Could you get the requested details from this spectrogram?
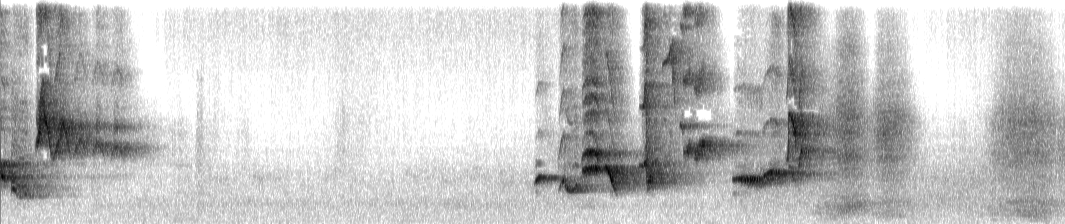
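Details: Blackbird song: a short fluted phrase, several seconds of quiet, then a longer rich warble of varied whistled notes finishing in soft high twittering.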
